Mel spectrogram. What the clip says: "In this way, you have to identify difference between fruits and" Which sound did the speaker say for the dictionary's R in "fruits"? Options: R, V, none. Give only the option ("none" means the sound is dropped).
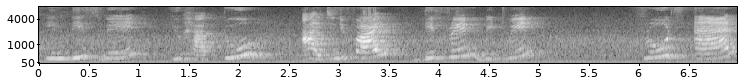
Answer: R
